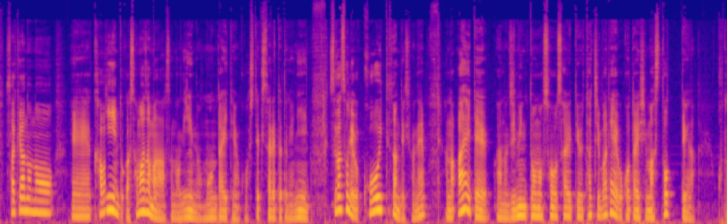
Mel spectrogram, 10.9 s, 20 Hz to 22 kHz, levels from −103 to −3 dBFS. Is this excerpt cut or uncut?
cut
